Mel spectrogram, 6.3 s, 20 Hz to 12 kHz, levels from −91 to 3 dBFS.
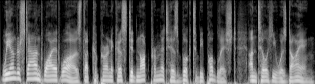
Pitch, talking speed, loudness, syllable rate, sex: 120 Hz, 180 wpm, -18 LUFS, 4.9 syllables/s, male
